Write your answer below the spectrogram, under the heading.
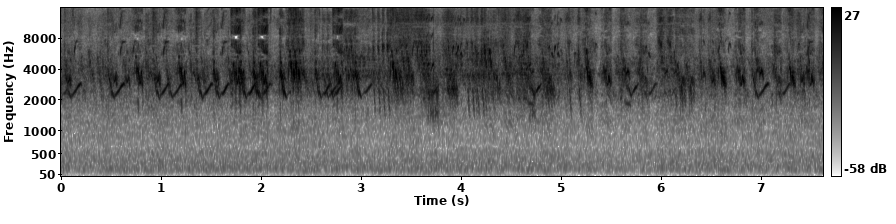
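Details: Sparrow chirps used as a trapping lure: a thick, lively flock chorus of quick up-and-down chirps repeated rapidly by many birds at once.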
